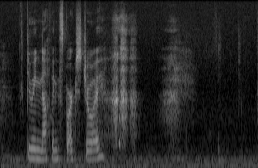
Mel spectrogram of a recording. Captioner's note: she laughs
